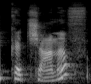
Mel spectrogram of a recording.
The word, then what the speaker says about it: Kochanov: I would say Kachanov would be the correct emphasis on on on his last name.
